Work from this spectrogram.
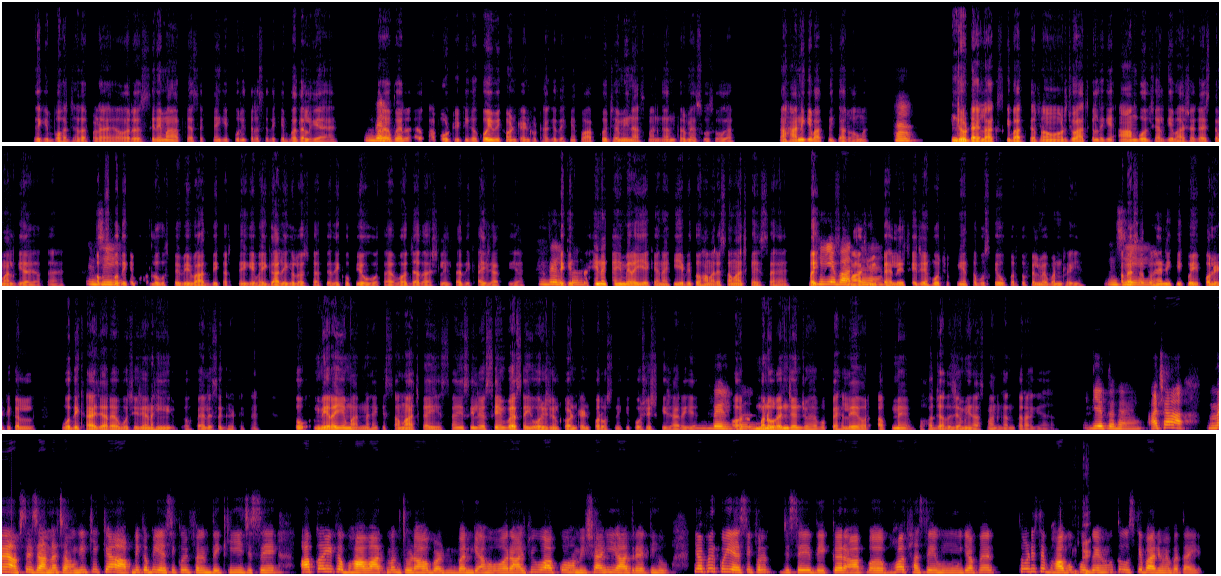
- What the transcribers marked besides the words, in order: in English: "कॉन्टेंट"; in English: "डायलॉग्स"; in English: "पॉलिटिकल"; in English: "सेम"; in English: "ओरिजिनल कॉन्टेंट"
- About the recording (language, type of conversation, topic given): Hindi, podcast, बचपन की कौन-सी फिल्म आज भी आपको रुला देती या हँसा देती है?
